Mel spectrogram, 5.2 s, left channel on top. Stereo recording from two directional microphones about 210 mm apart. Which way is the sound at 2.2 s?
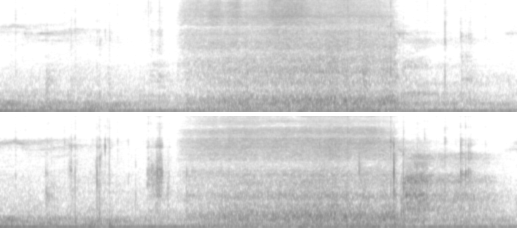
10° left (ahead or behind).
